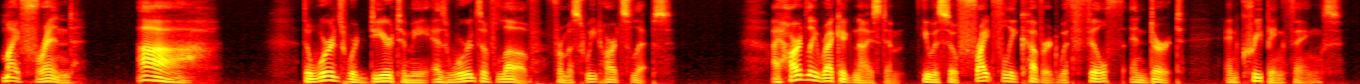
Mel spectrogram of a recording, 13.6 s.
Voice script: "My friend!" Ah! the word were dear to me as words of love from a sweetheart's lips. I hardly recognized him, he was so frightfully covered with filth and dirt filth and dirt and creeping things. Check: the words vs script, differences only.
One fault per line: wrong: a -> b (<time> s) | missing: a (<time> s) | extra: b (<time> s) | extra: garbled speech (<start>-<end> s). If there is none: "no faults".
wrong: word -> words (3.1 s)
missing: filth and dirt (11.8 s)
